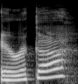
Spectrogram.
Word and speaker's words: Airwrecka: Erica. AIRWRECKA. This is probably pronounced honesty.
